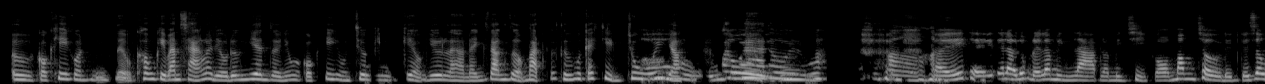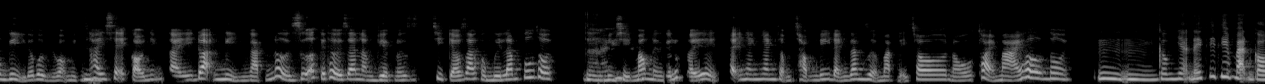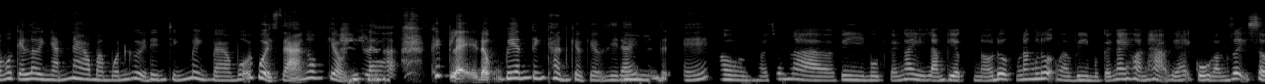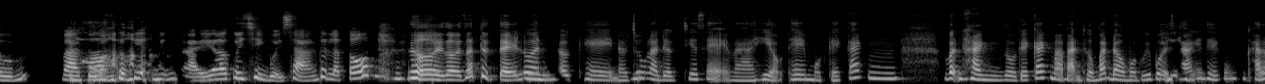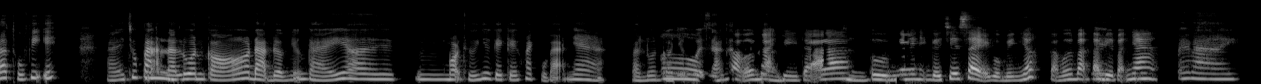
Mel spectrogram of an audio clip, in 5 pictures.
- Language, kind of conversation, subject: Vietnamese, podcast, Buổi sáng của bạn thường bắt đầu như thế nào?
- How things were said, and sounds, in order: tapping; chuckle; chuckle; chuckle; laughing while speaking: "như là"; laughing while speaking: "Đó"; laugh; laughing while speaking: "Rồi"; chuckle; chuckle; laughing while speaking: "Ừm"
